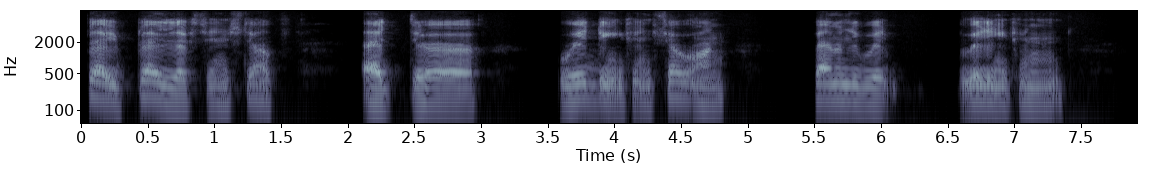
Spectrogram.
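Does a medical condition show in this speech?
Yes: spinal muscular atrophy type 2; loss of motor neurons.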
